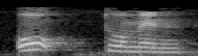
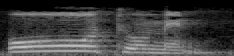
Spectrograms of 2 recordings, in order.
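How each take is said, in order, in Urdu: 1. t سے پہلے ہمزہ بولا جاتا ہے۔ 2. ہمزہ کی جگہ مد بولی جاتی ہے۔ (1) "دو حمزہ سے اکٹھے نہیں پڑھے جائیں گے, ... اٹس رانگ" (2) "ٹھیک ہے"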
